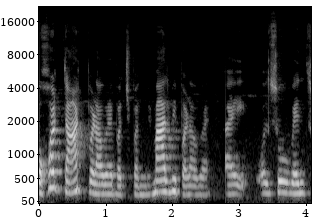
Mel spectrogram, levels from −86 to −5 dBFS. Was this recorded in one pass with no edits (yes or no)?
no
